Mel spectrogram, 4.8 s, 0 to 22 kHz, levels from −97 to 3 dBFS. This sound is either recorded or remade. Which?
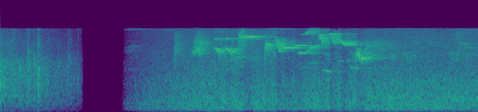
recorded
